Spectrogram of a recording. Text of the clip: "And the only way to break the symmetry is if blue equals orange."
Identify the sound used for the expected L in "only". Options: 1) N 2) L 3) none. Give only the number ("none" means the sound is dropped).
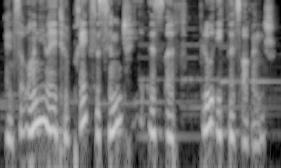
2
